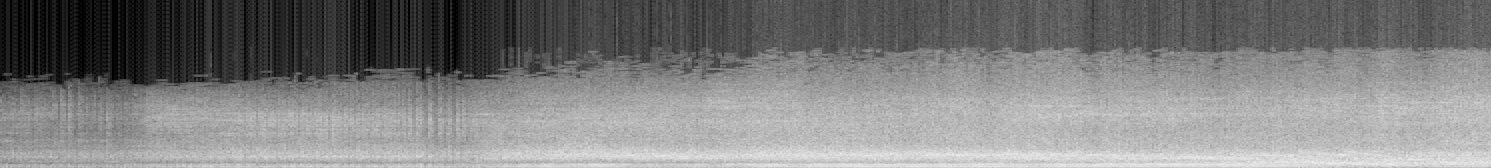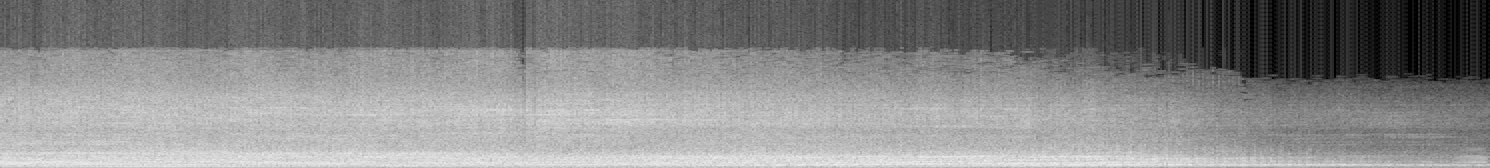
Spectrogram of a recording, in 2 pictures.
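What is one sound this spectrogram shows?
A paramotor engine buzzes loudly, revving up as it takes off and then droning steadily before fading away.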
